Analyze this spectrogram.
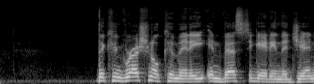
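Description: A man speaks calmly into a microphone, like a news reporter.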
